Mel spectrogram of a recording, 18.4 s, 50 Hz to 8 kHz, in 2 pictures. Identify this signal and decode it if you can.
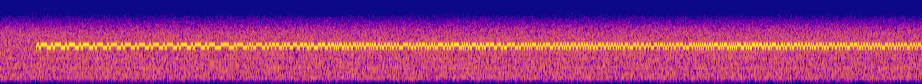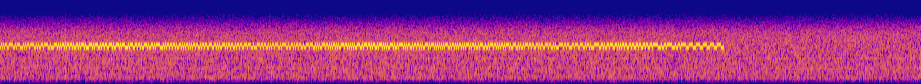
NAVTEX (SITOR-B), 100 baud, 170 Hz shift, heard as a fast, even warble, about 1500 Hz centre, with radio static. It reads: ZCZC QL81 NAV WARNING 1. WRECK IN PSN 08-22N 171-03E. WIDE BERTH REQUESTED. NNNN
